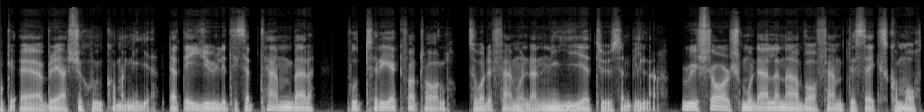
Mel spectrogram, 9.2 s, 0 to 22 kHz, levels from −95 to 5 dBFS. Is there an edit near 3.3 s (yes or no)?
no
